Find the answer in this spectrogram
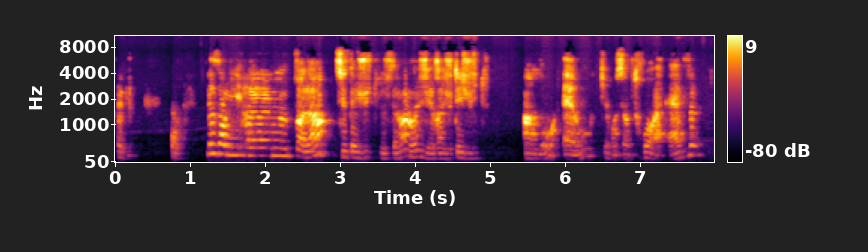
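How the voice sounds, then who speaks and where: Slow, patient man teaching online. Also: fairly high pitch, expressive, pushed and bright, muffled recording. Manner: patient, repeats each example, checks in with "ok?" and "voilà". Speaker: language teacher. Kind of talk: online language lesson.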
